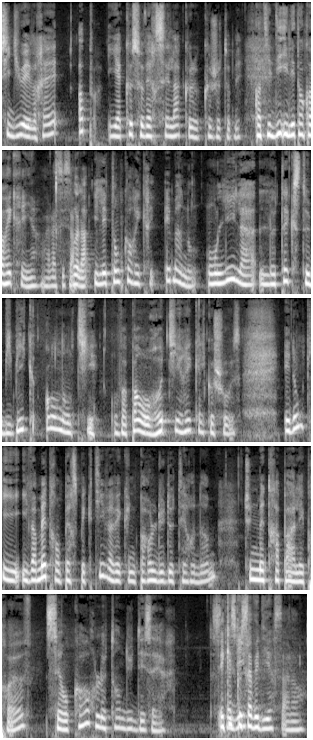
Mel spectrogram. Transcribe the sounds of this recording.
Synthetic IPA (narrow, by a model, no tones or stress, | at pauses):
sid̪jøɛvʁɛ | ɔpiljakəsəvɛʁsɛlakəkəʒət̪əmɛkɑ̃t̪ild̪iːlɛt̪ɑ̃kɔʁekχiɛ̃vwalasɛsavwalailɛt̪ɑ̃kɔʁekχiemɛ̃nɑ̃ɔ̃lilalət̪ɛkst̪əbiblikɑ̃nɑ̃t̪jeɔ̃vapaɑ̃ʁət̪ʰiʁekʲɛlkəʃoːz | ed̪ɔ̃kiilvamɛt̪χɑ̃pɛʁspɛkt̪ʰivavɛkynpaʁɔld̪yd̪ot̪ʰeʁɔnɔmt̪ynəmɛt̪χapaːlepχœv | sɛɑ̃kʰɔʁlət̪ɑ̃d̪yd̪ezɛːʁ | sɛekt̪ɛskəsavød̪iʁsa̰ːlɔʁ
